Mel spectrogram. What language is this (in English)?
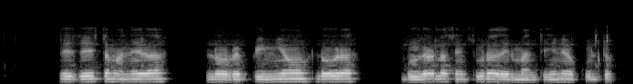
Spanish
